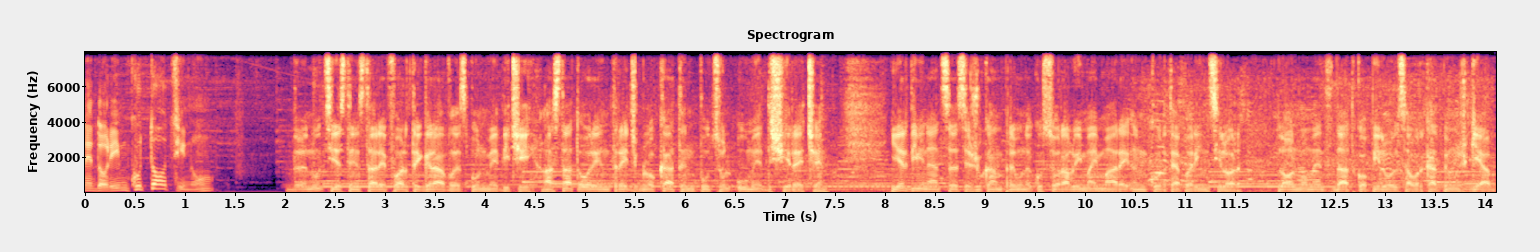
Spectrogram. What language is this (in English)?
Romanian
